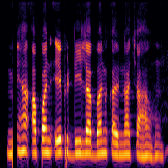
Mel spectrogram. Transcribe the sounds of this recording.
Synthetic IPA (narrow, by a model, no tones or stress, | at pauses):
mɛ̃ɦʔɐpəneːpʰɖiːlabɐ̃nd̪kɐɾnat͡ʃaːɦɦũː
